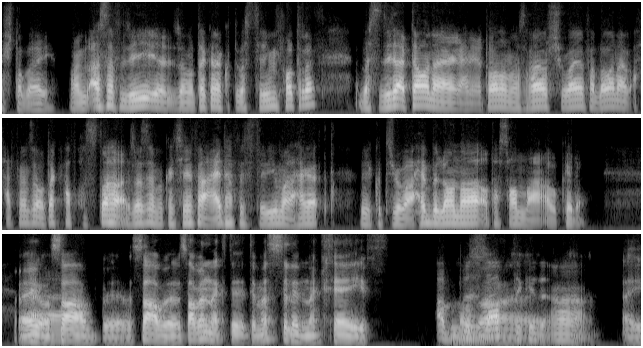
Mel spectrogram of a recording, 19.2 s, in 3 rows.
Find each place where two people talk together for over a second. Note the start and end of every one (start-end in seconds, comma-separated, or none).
17.2-18.6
